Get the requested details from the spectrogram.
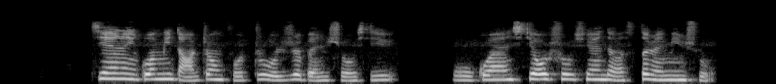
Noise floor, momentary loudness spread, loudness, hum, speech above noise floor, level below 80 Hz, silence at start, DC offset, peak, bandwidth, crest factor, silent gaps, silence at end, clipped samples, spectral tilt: under -90 dBFS; 10 LU; -18 LUFS; none; over 73 dB; -62 dBFS; 0.9 s; under 0.1%; -2 dBFS; 8 kHz; 16 dB; none; 0.65 s; under 0.1%; -5.5 dB/octave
